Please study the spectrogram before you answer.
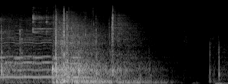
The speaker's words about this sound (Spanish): abren la puerta y entra María con el desayuno.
